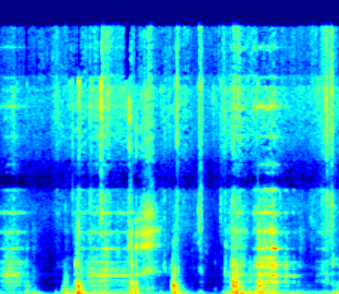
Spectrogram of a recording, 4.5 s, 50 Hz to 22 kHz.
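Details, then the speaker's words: 1987 Isuzu Trooper with Passat rear brakes, wheel turned by hand before brake fluid fill: irregular scraping rubs in slow bursts; caliper not rubbing, wheel/rotor dragging on the pads. "zacisk sam w sobie nigdzie nie trze a ten taki dziwny dźwięk który słychać to jest obcieranie koła o same klocki"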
